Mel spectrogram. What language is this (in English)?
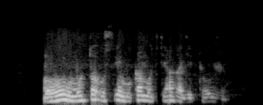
Kinyarwanda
